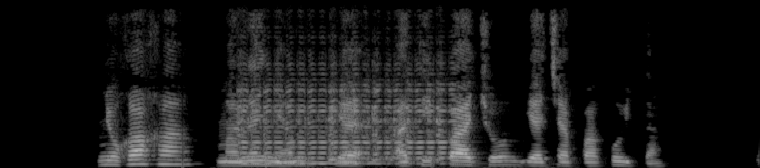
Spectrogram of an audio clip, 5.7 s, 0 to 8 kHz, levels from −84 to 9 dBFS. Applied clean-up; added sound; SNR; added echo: classical method log-MMSE.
